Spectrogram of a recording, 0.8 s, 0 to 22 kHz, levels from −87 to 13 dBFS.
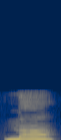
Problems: none marked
